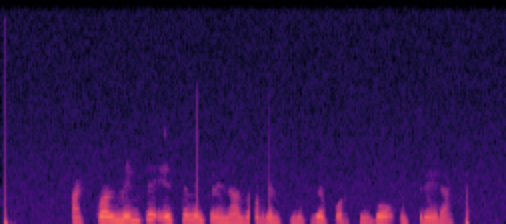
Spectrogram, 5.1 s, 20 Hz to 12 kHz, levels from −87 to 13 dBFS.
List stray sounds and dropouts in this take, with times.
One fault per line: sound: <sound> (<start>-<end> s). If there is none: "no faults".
sound: dropout (2.5-2.5 s)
